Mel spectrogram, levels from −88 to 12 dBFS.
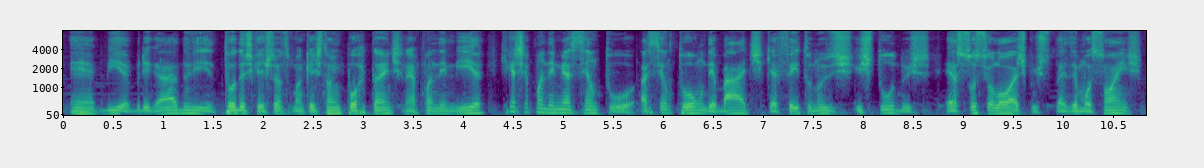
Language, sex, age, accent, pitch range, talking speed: Portuguese, male, 40-59, Brazilian, 95-115 Hz, 185 wpm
